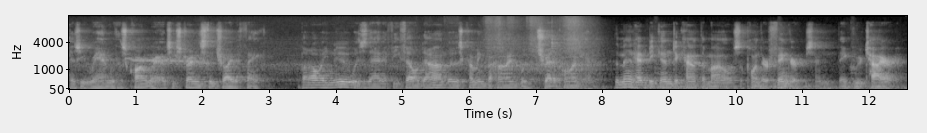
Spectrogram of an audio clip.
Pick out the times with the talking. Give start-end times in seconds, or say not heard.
0.0-12.4.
